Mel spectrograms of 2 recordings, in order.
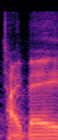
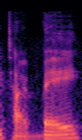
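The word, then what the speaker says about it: Taipei: weird um and like type a is spelled t-a-i-p-e-i but it's pronounced t-a-i-b-e-i type a yes so like why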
